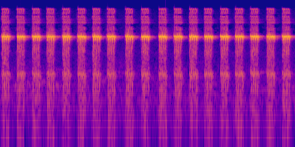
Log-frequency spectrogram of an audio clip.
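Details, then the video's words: Chirping of a Mediterranean field cricket from the Algarve, Portugal, made by stridulation: shrill, evenly spaced pulses, roughly four each second, bright and metallic, with no other sounds. "Cricket Chirping Sound Stridulation Grilo Cantando"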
